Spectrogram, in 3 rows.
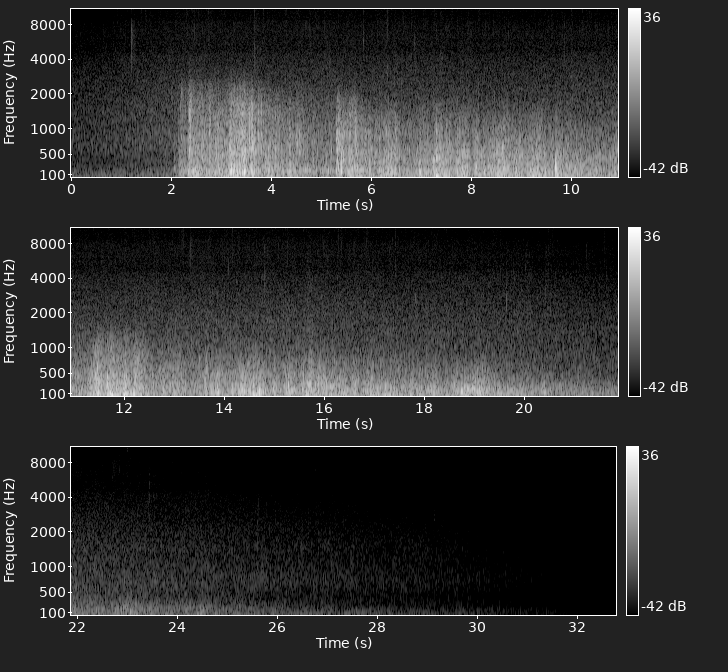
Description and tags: Thunder September 2009 2
Nothing special, just my usual habit of trying to grab a piece of audio from every thunderstorm that comes my way. Interesting how each storm sounds different. The sounds of parrots and other birds can be heard as the thunder storm rolls in. Recording chain: Rode NT4 stereo mic in Rode Blimp - Edirol R44 (digital recorder).
nature, field-recording, thunder, bang, atmosphere, weather, rain, boom, storm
